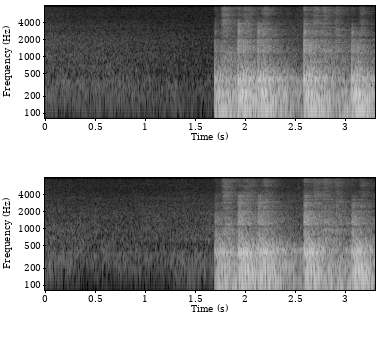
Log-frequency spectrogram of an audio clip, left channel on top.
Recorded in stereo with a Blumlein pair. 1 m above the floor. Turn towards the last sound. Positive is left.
turn(degrees=65)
